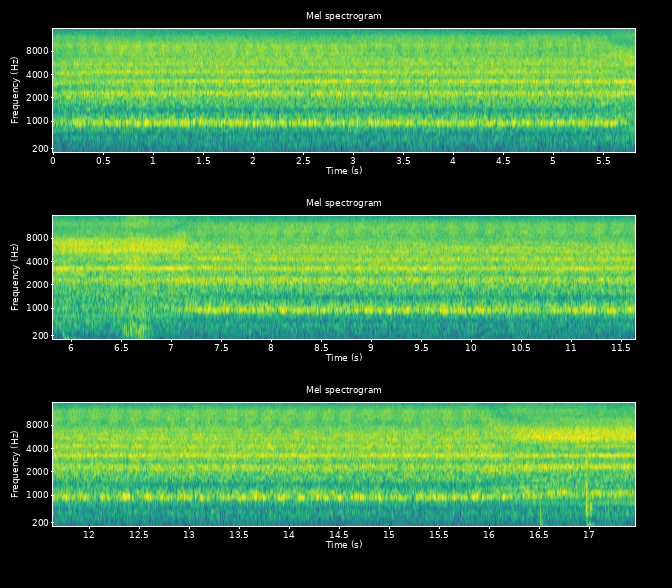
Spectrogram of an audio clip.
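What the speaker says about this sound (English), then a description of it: "I'm going to give these a blast with the hairdryer now because they've been dry for a little bit." Hair dryer blowing on freshly painted Fallout Wasteland Warfare miniatures: a loud, steady whirring blast that runs continuously and close, with slight shifts in pitch as it moves, and no talking.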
